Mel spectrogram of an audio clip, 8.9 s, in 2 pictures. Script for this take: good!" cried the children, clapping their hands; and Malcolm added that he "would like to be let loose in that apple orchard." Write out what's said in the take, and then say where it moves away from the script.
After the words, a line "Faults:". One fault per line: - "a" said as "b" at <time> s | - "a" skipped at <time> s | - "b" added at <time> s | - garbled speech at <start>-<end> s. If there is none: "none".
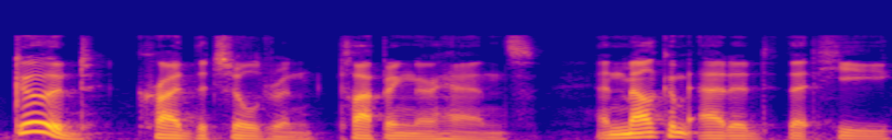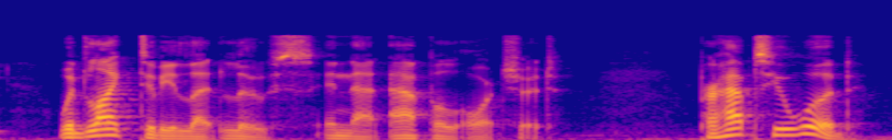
good!" cried the children, clapping their hands; and Malcolm added that he "would like to be let loose in that apple orchard." "Perhaps you would
Faults:
- "Perhaps you would" added at 7.9 s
